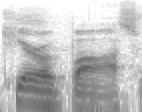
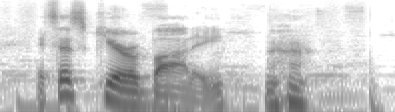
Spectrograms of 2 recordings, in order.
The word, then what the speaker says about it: Kiribati: Although, drawback, it pronounces Kiribati wrong. It says Kiribati.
